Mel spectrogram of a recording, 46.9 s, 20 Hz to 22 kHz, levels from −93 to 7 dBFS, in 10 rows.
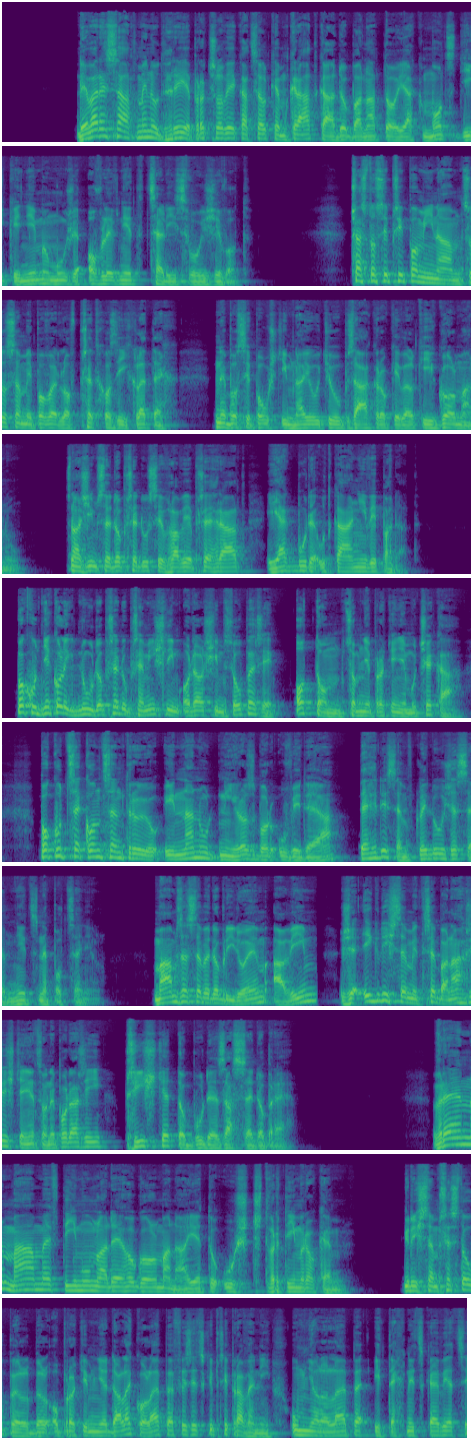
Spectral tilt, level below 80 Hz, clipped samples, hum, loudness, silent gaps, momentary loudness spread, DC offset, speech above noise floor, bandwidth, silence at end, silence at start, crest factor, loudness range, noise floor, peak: -4.5 dB/octave; -46 dBFS; under 0.1%; none; -19 LUFS; 7.46-7.58 s, 14.58-14.64 s, 18.41-18.55 s, 18.70-18.87 s, 36.02-36.47 s, 36.61-36.78 s, 41.31-41.50 s; 6 LU; under 0.1%; 35 dB; 16.5 kHz; 0 s; 0.75 s; 18 dB; 2 LU; -55 dBFS; -2 dBFS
